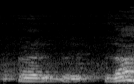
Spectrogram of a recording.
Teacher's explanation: ल का जो उच्चारण होता है वो मुख के अंदर जीभ के दोनों पार्श्व भागों से उच्चारण होने के कारण उनको पार्श्विक ध्वनि भी कहा जाता है।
